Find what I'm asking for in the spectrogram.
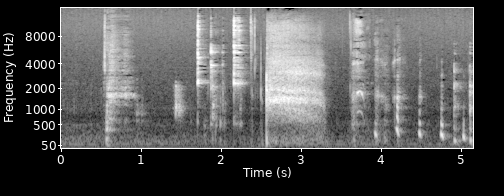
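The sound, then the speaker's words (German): A drink is sipped from a glass, with a few sharp glassy clinks, one sustained slurping sip and then a series of short clicks and soft mouth noises, with no talking. “Ich trinke einen Schluck, liebe Hörwiesen. Und da wir uns dazu entschieden haben, diese Folge so gut wie nicht zu schneiden im Fragenteil, werdet ihr das jetzt leider hören.”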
